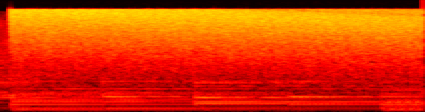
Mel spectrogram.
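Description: Slow instrumental hymn music: held chords over a steady hiss, with the chord changing about a second in and again near the end.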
